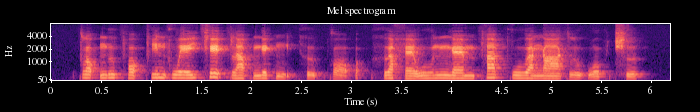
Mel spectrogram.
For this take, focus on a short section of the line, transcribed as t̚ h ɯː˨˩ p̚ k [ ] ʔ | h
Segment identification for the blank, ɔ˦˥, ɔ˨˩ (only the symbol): ɔ˨˩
